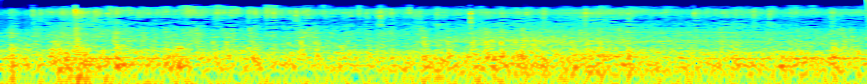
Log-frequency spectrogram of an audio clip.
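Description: Steady low rumble of a heavy truck's diesel engine running close by.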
